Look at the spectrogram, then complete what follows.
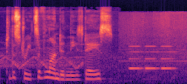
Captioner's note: sirens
